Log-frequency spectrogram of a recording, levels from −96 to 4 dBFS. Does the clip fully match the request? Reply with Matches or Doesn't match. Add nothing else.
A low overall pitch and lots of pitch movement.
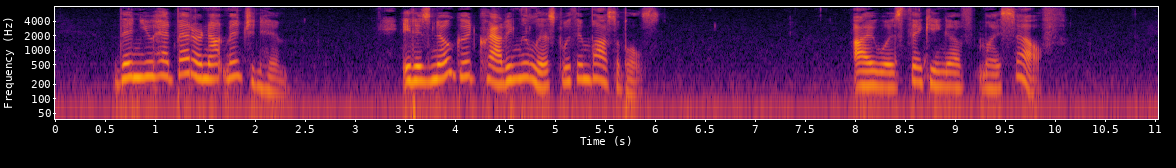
Doesn't match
